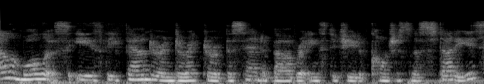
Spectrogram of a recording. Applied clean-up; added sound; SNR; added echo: none; none; none; reverberation time 0.2 s.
